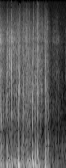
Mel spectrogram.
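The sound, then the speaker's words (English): Paper crinkles and crumples in a quick, dense burst of crackling rustles lasting about a second, then tapers off into quiet. “snatched that paper up. Did indeed, and crumpled it up. Crumpled it.”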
